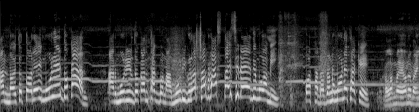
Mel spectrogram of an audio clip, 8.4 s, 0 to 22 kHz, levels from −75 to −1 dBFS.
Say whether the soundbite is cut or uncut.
uncut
